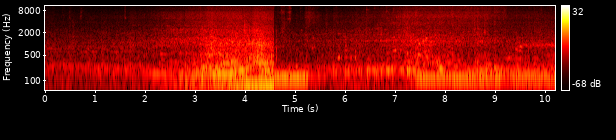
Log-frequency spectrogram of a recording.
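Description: A motor vehicle's engine grows louder for about two seconds and then cuts off suddenly. A steady low engine hum follows later.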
